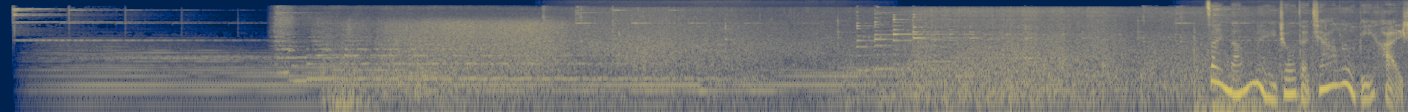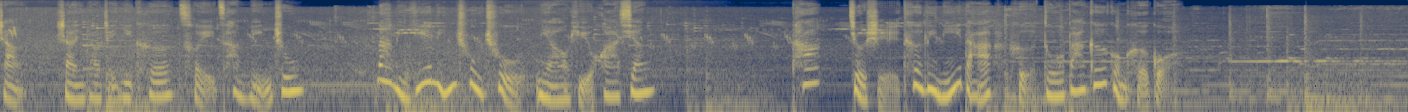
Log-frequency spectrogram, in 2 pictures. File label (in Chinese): 女 专题; 广南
